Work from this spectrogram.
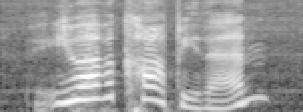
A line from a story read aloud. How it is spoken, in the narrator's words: I asked eagerly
